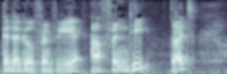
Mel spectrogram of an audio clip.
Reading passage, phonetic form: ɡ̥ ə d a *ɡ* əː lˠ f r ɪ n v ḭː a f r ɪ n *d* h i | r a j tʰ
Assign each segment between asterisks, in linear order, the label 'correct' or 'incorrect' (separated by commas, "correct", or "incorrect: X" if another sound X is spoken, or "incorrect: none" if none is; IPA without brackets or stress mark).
correct, correct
